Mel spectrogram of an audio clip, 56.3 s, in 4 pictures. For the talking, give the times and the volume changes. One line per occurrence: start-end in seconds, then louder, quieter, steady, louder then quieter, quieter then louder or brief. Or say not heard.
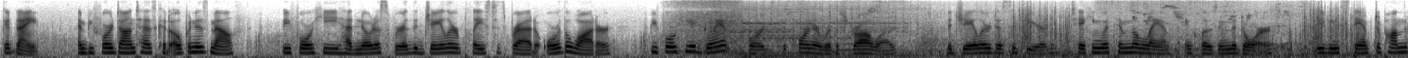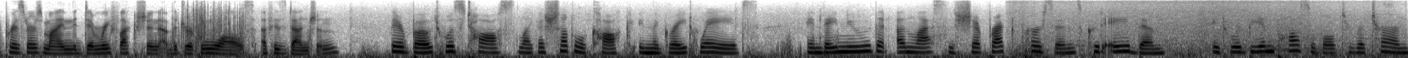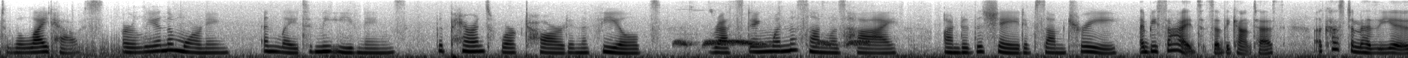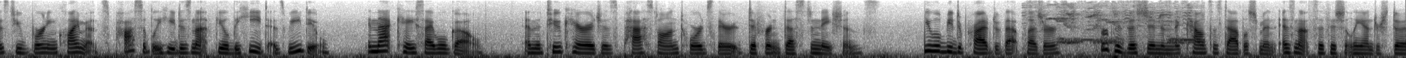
0.0-56.2 steady.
